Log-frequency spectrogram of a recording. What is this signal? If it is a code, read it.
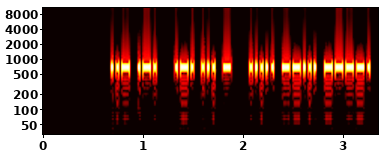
Morse code, heard as a keyed tone, about 59 wpm, 700 Hz. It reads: UR RST 579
